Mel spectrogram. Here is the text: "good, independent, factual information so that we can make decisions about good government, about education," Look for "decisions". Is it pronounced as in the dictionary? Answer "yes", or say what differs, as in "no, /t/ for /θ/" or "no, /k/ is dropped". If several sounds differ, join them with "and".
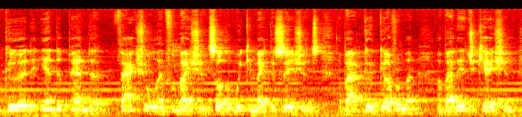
yes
